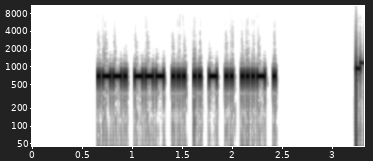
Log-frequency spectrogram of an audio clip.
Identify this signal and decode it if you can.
Morse code, heard as a keyed tone, about 45 wpm, 700 Hz. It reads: POSITIVE
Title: Sentences from Top 1400 Words - New Word Drill Alt - 45wpm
